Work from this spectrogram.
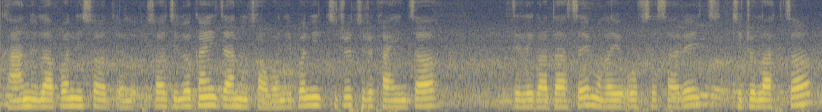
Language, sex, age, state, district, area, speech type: Nepali, female, 30-45, West Bengal, Darjeeling, rural, spontaneous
